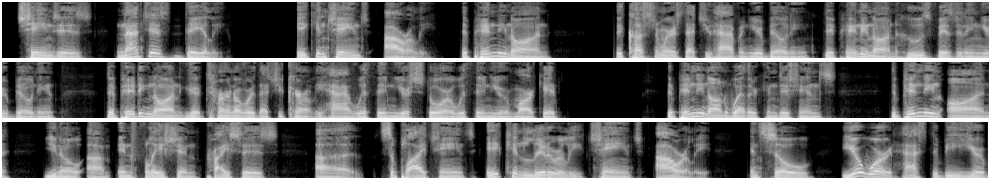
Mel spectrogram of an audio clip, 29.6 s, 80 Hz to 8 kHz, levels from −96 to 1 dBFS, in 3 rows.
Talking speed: 130 wpm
